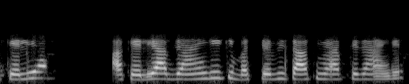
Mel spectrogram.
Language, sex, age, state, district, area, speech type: Hindi, female, 45-60, Uttar Pradesh, Hardoi, rural, conversation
